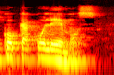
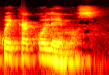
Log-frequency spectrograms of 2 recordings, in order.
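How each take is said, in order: First: "coca-colemos" with a plain o in co. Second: "cueca-colemos" with ue in the first syllable; false diphthong. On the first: Teacher jokes with students, "coca-colemos" with plain o. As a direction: say "coca-colemos" starting KO, no glide. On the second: Teacher jokes about overdone diphthongs, "cueca-colemos" with a ue glide. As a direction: say "cueca-colemos" starting KWEH. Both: Shown as a demonstration. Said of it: "que no cueca-colemos".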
